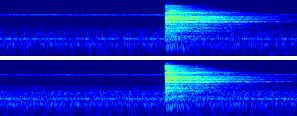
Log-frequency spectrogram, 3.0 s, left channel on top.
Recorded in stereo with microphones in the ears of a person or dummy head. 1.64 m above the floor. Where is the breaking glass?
15° right (ahead or behind), 1.6 m.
